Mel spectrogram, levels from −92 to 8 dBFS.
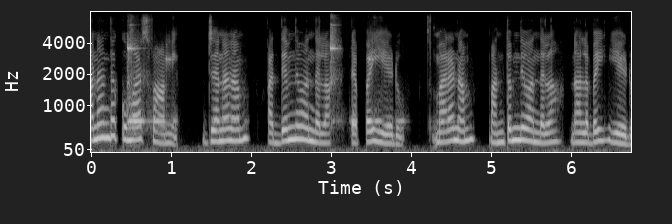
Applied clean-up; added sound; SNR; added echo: neural diffusion model UNIVERSE++.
